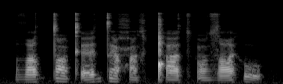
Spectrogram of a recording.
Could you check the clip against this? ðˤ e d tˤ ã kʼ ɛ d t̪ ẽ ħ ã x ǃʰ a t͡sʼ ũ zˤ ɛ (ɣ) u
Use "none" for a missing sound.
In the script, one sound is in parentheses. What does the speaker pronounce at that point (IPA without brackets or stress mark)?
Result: h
